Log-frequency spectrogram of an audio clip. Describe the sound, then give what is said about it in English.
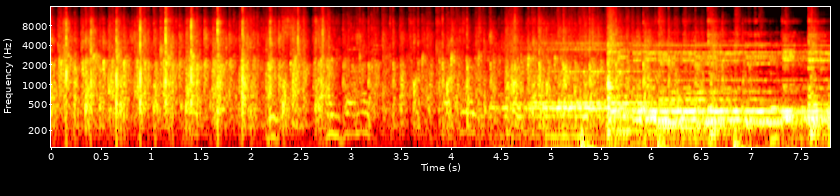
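An audience at Foxy John's in Dingle applauds Social Democrats politician Cash Murphy loudly with dense, steady clapping, then music with a deep bass layer rises beneath the applause about halfway through. “Big round of applause, Cash Murphy.”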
